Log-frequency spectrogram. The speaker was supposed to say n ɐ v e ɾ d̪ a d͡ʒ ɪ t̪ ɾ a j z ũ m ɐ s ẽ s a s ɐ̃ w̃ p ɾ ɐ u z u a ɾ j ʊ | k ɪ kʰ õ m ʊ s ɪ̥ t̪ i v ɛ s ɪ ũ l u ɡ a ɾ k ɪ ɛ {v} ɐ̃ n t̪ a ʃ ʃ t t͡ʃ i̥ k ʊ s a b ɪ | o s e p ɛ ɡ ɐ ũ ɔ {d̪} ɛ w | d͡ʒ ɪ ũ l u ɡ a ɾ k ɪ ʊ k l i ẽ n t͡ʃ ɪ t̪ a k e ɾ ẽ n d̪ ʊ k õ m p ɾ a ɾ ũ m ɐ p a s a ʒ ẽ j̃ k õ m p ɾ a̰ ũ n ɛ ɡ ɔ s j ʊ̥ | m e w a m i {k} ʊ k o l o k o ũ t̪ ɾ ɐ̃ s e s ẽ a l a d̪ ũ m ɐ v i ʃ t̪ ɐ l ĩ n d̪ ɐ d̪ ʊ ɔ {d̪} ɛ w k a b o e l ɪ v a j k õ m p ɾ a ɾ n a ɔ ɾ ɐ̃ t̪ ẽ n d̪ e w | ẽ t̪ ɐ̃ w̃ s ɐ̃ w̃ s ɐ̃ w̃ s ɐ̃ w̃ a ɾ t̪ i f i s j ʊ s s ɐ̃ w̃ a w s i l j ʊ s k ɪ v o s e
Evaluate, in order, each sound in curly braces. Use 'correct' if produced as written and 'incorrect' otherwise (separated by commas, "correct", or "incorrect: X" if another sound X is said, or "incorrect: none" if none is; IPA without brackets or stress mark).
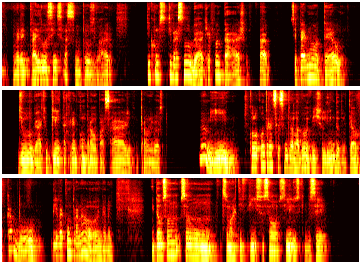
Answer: incorrect: f, incorrect: t̪, incorrect: ɡ, incorrect: t̪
